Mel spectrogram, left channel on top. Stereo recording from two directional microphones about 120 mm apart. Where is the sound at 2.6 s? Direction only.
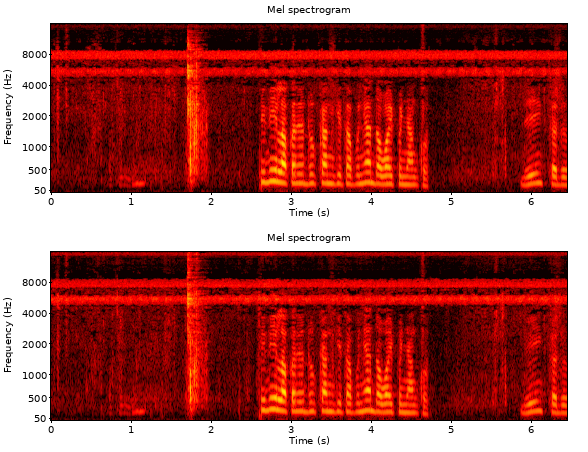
30° right (ahead or behind).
